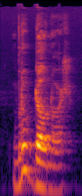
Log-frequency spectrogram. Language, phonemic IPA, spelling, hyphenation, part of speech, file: Dutch, /ˈblu(t)ˌdoː.nɔr/, bloeddonor, bloed‧do‧nor, noun, Nl-bloeddonor.ogg
- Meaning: a blood donor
